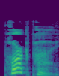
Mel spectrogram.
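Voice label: "porkpie", British English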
